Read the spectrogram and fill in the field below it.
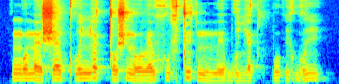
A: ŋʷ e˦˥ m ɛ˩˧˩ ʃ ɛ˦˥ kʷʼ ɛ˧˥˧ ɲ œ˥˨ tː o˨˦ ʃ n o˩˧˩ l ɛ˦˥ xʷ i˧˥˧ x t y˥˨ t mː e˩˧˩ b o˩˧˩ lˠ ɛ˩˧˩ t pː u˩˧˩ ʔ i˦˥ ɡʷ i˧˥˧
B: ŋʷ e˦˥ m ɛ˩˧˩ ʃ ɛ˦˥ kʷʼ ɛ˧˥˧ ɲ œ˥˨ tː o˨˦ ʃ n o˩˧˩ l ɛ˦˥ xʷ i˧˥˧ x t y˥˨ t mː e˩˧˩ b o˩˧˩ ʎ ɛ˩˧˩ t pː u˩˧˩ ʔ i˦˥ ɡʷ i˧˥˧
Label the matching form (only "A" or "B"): B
